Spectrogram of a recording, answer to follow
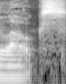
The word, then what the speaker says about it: Laux: You can call me Laux, Lau, whichever. But what is it? It is going to be Laux. Laux. Yes, sir. So the X is part of the pronunciation.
